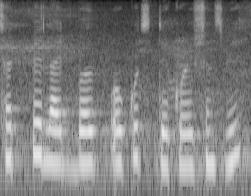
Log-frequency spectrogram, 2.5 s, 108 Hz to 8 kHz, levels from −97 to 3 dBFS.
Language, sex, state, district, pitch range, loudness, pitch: Hindi, female, Assam, Hailakandi, 220-245 Hz, -16 LUFS, 225 Hz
